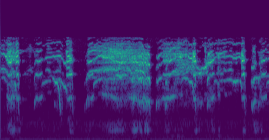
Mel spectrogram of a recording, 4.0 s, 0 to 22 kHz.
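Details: Peregrine falcons at a feeding, 11:48 on 19 May 2021: harsh, harmonic screeching calls in long, overlapping bursts, broken by short gaps, with soft low rustling beneath.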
